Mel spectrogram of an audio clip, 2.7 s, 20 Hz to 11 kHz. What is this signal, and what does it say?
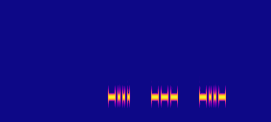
Morse code, heard as a keyed tone, about 53 wpm, spaced as for 29 wpm, 700 Hz. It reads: BOX
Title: 3x Character Spacing - Top 500 Words - 50wpm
